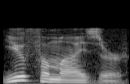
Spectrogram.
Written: euphemizer

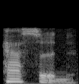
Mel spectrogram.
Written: Chasid

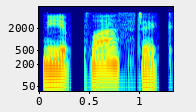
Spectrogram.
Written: neoplastic

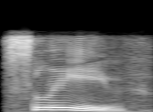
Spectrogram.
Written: sleeve

